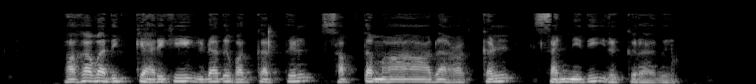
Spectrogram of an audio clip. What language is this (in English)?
Tamil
